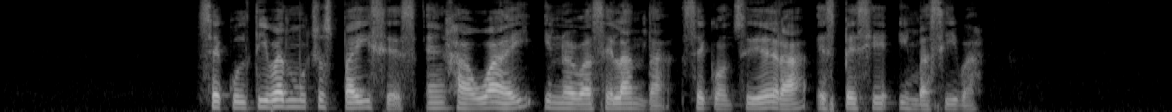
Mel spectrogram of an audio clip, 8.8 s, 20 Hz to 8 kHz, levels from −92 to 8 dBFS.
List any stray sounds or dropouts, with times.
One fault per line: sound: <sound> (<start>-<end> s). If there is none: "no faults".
no faults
